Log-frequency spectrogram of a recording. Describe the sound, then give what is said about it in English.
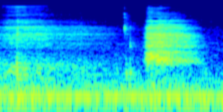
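A single deep breath: a soft, airy rush of breath that swells briefly, faint over a low steady hum. “Whenever this happens, just take a deep breath.”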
